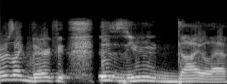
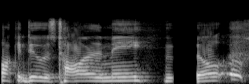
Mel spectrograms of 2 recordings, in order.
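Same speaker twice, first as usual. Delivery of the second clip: normal talking voice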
